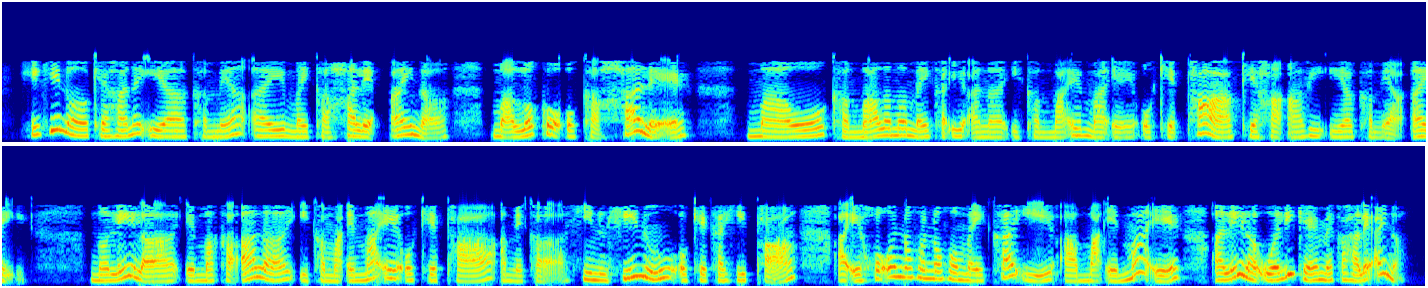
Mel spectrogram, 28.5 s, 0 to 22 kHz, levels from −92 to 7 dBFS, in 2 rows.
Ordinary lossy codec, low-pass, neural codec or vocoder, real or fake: AAC, 16 kbps; 19.8 kHz; none; real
